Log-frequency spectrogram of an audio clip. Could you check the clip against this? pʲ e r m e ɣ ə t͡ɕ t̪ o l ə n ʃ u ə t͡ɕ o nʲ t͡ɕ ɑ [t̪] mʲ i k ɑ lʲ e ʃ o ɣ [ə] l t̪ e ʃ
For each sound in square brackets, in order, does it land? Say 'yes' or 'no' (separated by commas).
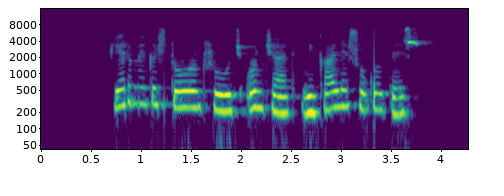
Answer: yes, yes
